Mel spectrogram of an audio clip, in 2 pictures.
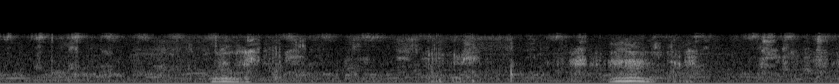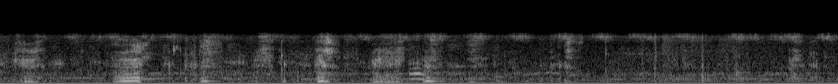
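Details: Two eight-week-old pinscher puppies, recorded 13 June 2013, making soft low growls and short yips scattered through the recording, with a few louder bursts, over a muffled, steady background hiss.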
